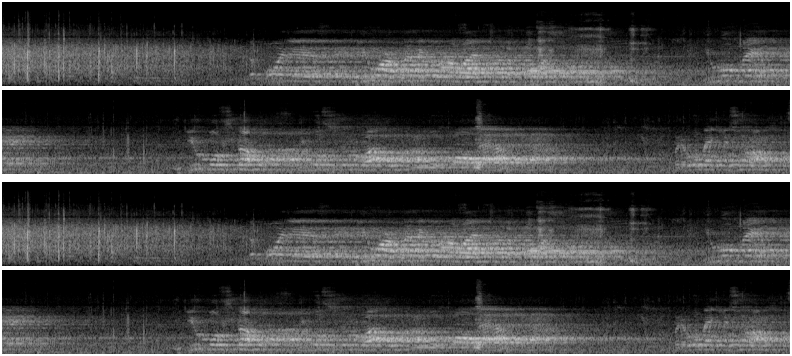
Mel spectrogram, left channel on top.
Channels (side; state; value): both; identical; correlation 1.00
